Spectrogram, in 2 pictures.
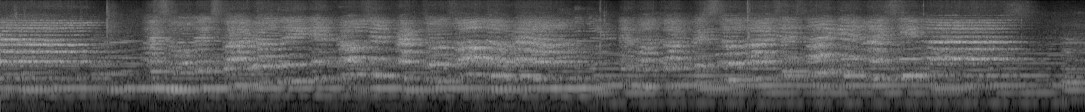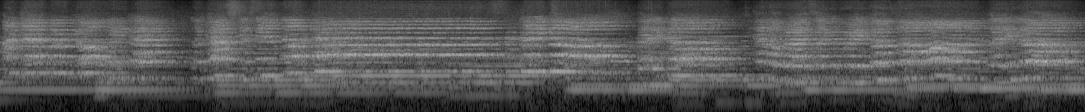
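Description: A children's school choir singing together in held, sustained notes, with brief breaks between phrases about halfway through and again a few seconds later.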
